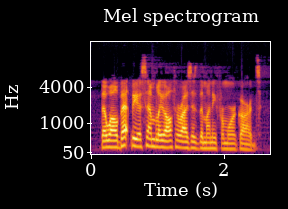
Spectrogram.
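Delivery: ordinary delivery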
